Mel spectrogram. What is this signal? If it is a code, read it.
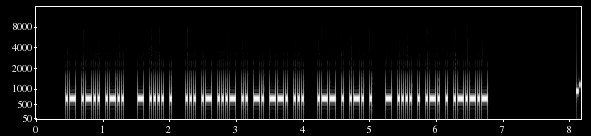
Morse code, heard as a keyed tone, about 40 wpm, 700 Hz. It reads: ALL THE SAVINGS WERE THERE.
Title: Sentences from Top 1200 Words 40wpm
